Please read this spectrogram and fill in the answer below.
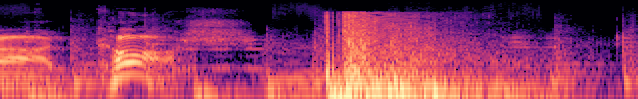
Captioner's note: autocannon fires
